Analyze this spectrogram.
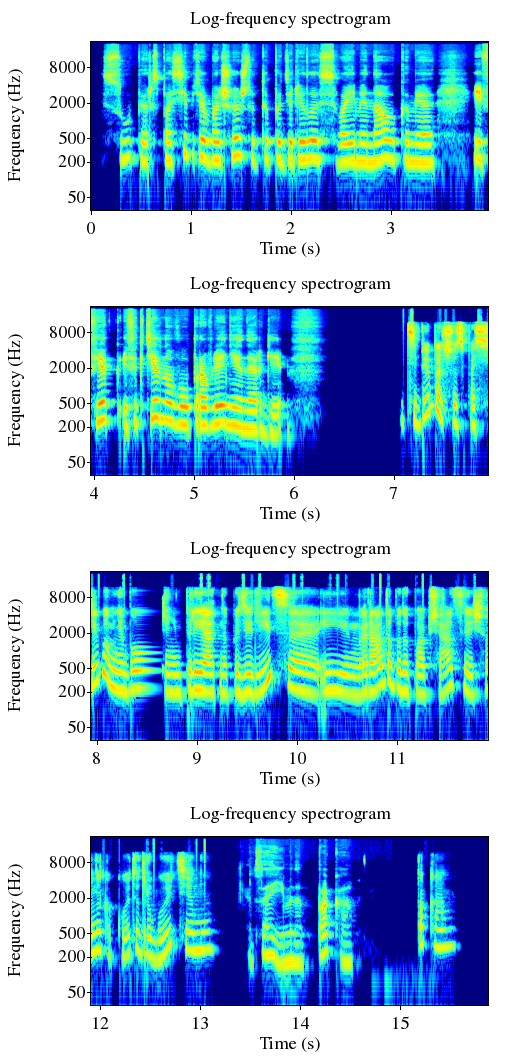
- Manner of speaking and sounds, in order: distorted speech
- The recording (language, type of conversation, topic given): Russian, podcast, Как ты обычно восстанавливаешь энергию в середине тяжёлого дня?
